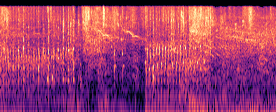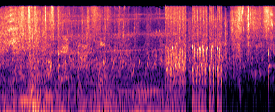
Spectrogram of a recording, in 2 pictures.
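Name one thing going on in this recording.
A cartoon blaster fires rapid bursts of shots.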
